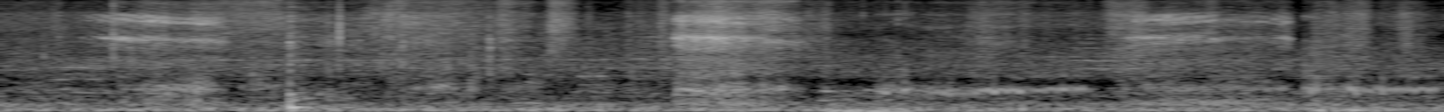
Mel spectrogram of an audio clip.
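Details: Stray cat purring very loudly while being touched by a person: a low, steady rumbling purr that swells roughly every two to three seconds, with breathy hiss on each cycle and faint background noise.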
